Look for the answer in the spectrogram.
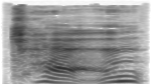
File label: "chen3", pinyin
